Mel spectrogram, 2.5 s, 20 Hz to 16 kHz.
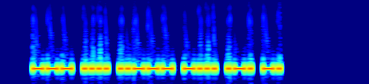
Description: Morse code, heard as a keyed tone, about 49 wpm, 700 Hz. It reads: OH2BRN
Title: DXCC-100 Call Signs - 6 Characters - Repeated 3x - 50wpm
